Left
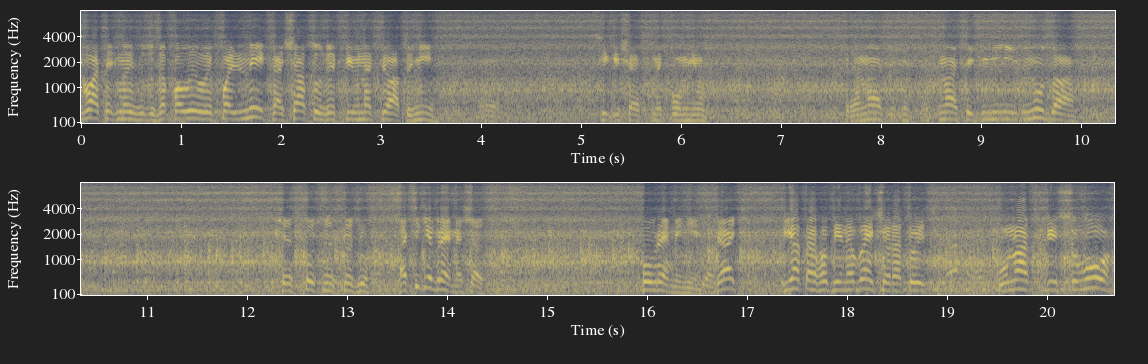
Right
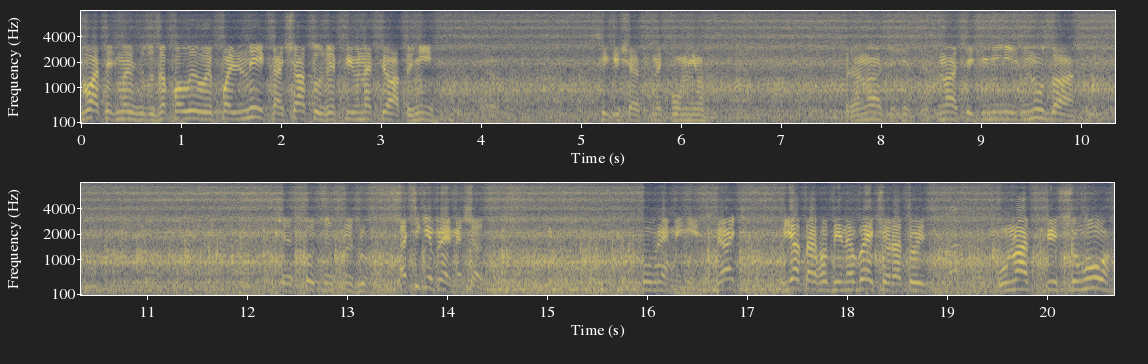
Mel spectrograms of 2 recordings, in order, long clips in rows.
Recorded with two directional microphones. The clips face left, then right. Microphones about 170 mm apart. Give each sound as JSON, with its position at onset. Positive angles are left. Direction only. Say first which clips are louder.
{"t": 0.0, "sound": "speech", "louder": "left 1 dB", "side_deg": 25}
{"t": 5.2, "sound": "speech", "louder": "left 2 dB", "side_deg": 25}
{"t": 13.7, "sound": "speech", "louder": "left 4 dB", "side_deg": 50}
{"t": 16.0, "sound": "speech", "louder": "left 4 dB", "side_deg": 50}
{"t": 17.4, "sound": "speech", "louder": "left 5 dB", "side_deg": 25}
